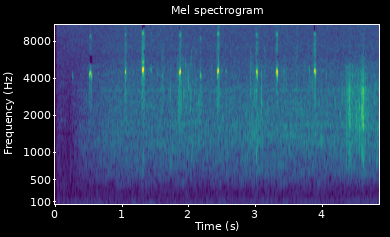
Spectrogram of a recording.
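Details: Eurasian coot giving sharp, high, clicking 'pik' notes about twice a second, irregularly spaced, over a steady hiss of water or distant engine noise.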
